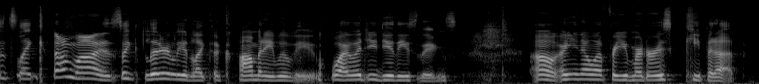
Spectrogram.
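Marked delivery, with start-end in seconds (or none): 0.0-4.6 speech broken up by laughter throughout. Speaker telling a murder case story to an audience, laughing while talking. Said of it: "I'm laughing".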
